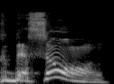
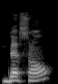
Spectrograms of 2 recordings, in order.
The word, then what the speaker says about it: Besson: The films of Luc Besson. I'm assuming I'm gonna put the accent on the second syllable.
